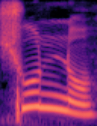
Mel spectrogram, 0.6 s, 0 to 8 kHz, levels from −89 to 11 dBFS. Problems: constant background noise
